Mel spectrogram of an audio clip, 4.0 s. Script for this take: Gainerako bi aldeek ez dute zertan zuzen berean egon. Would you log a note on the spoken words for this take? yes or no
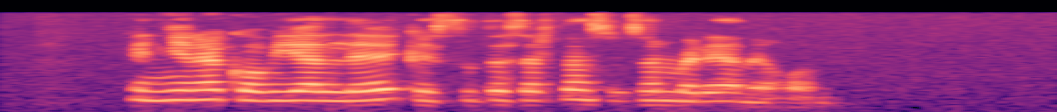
no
